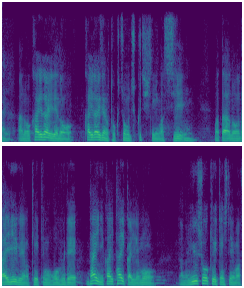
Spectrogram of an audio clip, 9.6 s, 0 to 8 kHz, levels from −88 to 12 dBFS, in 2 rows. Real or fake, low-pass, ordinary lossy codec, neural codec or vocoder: fake; 7.2 kHz; none; codec, 16 kHz, 4 kbps, FreqCodec, smaller model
